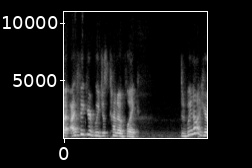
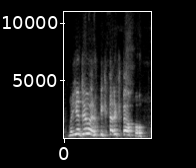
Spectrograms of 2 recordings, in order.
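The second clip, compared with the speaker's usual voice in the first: high, laughing urgent plea; urgent hushed call; 10 semitones higher, 4 dB louder than usual. Retold or imitated. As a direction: hurry a friend along, half laughing. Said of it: "looking at Agnes like".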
